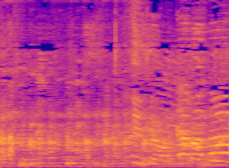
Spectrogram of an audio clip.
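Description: Several people talking at once: overlapping, indistinct chatter.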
